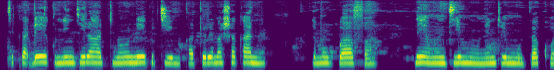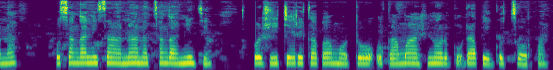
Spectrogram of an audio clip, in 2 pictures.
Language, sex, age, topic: Ndau, male, 18-24, health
